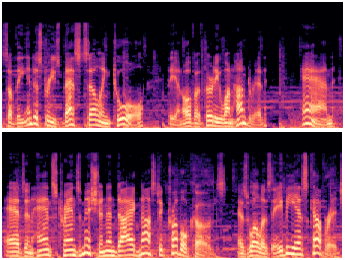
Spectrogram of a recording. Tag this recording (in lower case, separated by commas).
speech, music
